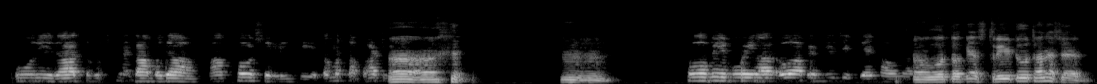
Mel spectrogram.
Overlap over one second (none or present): none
